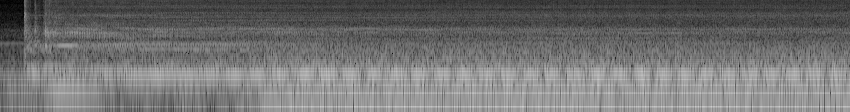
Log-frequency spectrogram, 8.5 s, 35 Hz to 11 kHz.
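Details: 1995 Tempstar 5000 central AC with a Copeland reciprocating compressor, first startup of 2024 in its 29th season, 87°F outside. A quiet fan hum, then the compressor kicks in with a steady low drone. It starts and runs smoothly; normal startup.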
